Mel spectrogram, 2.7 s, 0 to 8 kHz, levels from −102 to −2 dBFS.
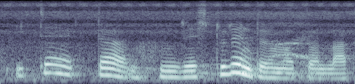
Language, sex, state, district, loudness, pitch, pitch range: Bengali, female, Assam, Hailakandi, -17 LUFS, 170 Hz, 145-240 Hz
